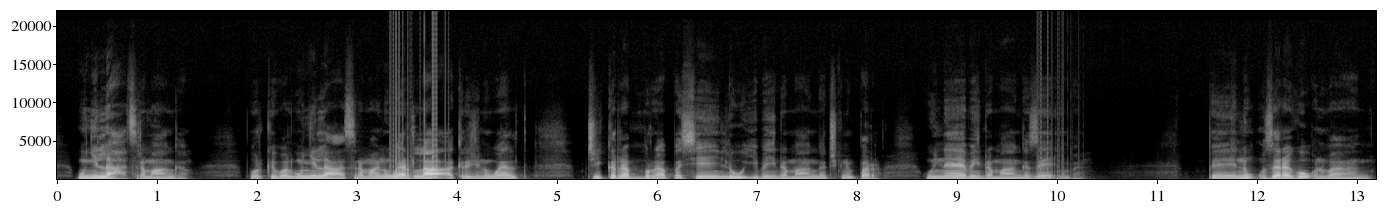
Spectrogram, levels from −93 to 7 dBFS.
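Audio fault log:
3.33–3.92 s and 9.81–11.40 s, processor overload crackle: after "ra manga" and "beñ ra manga", missed buffers of a millisecond or two replay stale audio. This shows as dense broadband vertical streaks and jagged waveform steps.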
